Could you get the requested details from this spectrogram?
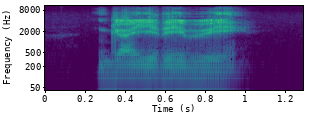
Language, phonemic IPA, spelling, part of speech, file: Occitan, /ɡajreˈβe/, gaireben, adverb, LL-Q942602-gaireben.wav
- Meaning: almost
